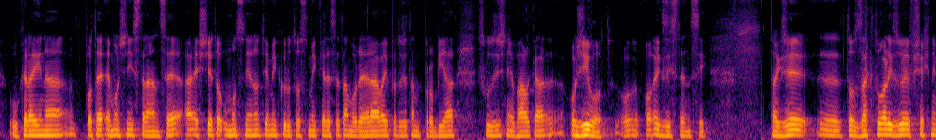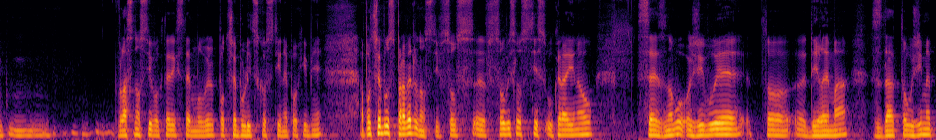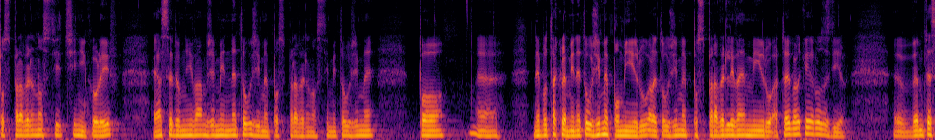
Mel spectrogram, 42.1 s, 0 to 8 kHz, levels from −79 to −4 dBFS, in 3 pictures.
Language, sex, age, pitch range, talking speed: Czech, male, 40-59, 100-115 Hz, 120 wpm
